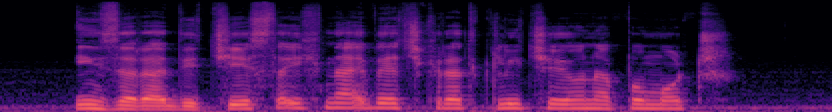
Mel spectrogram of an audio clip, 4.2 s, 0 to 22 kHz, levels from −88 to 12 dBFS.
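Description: No technical faults can be heard anywhere in this recording of speech.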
